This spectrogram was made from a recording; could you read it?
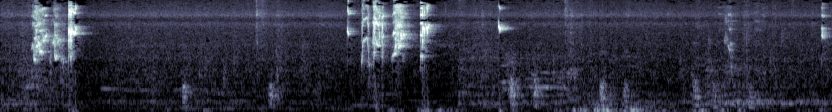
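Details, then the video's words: Kissing lovebirds, Blue Opaline and Euwing Opaline, in the morning: two bouts of rapid, scratchy high chirps a few seconds apart, followed by sparse quieter squeaks and faint rustling. "LoveBird Kissing - Lovebird Chirping Sounds"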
